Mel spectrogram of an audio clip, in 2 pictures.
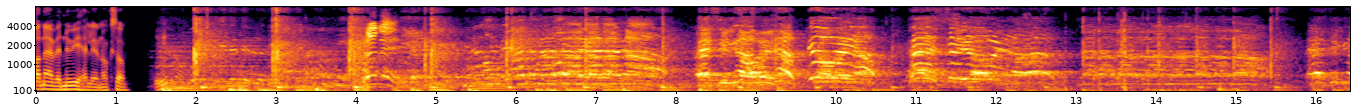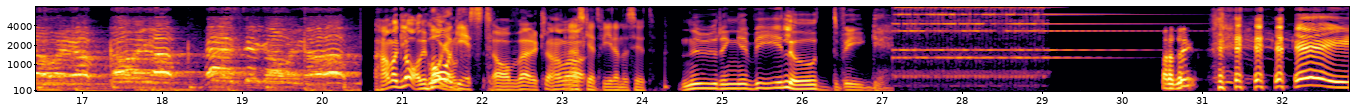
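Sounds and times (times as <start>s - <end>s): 
speech: 0.0s - 2.9s, 4.1s - 5.1s, 20.7s - 27.2s, 30.5s - 32.8s
crowd cheering in celebration: 1.6s - 20.5s
laughter: 31.1s - 32.8s.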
